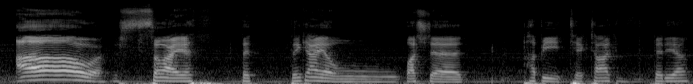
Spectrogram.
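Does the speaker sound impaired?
Yes: stutter; varies day to day with bad talking days, called not a disability but annoying; frequent word and phrase repetitions, part-word repetitions, repeated uh fillers, listeners mistake speech for drunkenness; here repeated sounds.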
